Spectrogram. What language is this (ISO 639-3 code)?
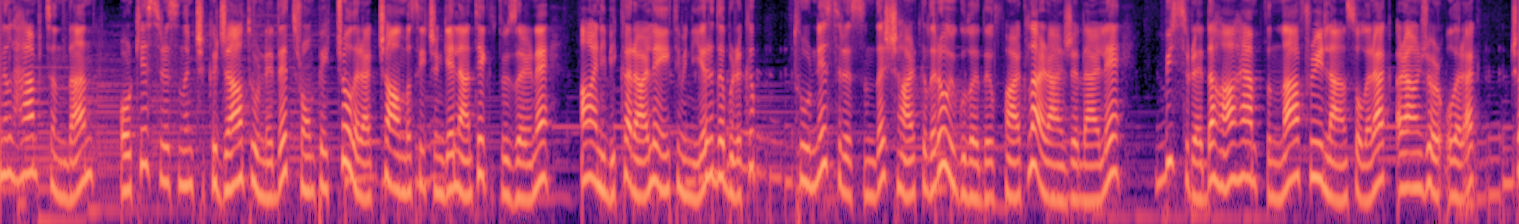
tur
